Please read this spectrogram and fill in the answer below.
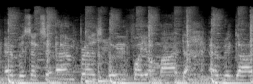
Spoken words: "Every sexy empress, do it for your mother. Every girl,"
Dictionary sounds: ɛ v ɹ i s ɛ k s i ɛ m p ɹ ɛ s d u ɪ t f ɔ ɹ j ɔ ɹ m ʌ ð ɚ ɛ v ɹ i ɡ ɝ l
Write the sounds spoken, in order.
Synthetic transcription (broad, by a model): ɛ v ɹ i s ɛ k s i ɛ m p ɹ ɛ s d u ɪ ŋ f ɔ ɹ j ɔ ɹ m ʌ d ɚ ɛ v ɹ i ɡ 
